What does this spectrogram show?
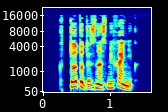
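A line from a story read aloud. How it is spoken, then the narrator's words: Somewhat irritated question. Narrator (Russian): Интересуюсь несколько раздраженно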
